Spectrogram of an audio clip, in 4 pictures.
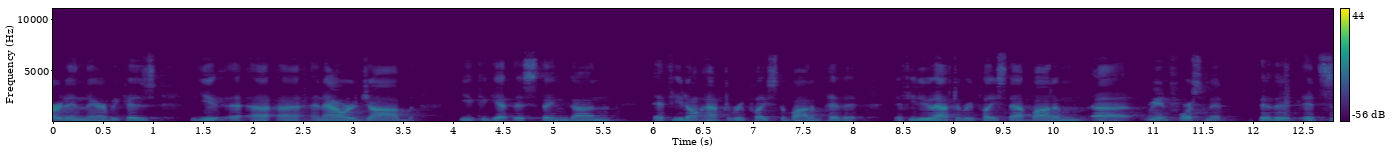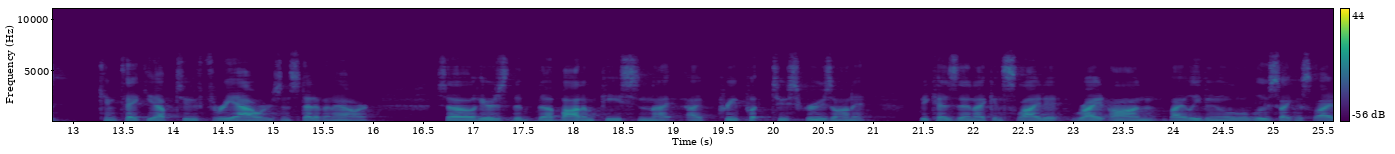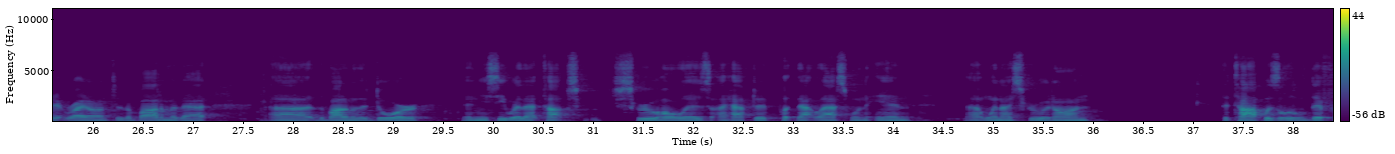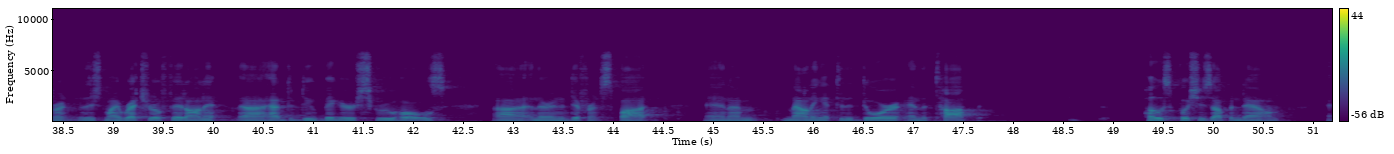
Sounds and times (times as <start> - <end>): Speech: 0.0 - 16.1, 16.7 - 36.1, 37.4 - 47.8, 49.4 - 50.8.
